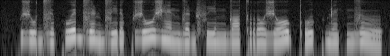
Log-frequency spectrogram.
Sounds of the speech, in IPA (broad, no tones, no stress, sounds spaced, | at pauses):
ʒ u d͡z e kʷ e d͡z e ɳ d͡z i ɾ e kʷ ʒ u ʒ ẽ n d ɛ ɖ f i n d ʌ t r o ʒ o kʷʼ i kʷ ɖ ẽ t n z ɯ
